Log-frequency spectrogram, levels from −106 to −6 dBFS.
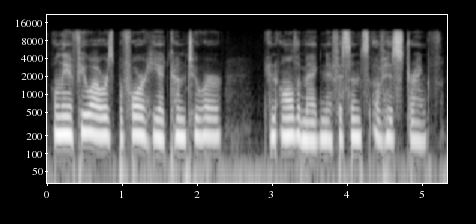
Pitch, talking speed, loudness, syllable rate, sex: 190 Hz, 190 wpm, -19 LUFS, 5.3 syllables/s, female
